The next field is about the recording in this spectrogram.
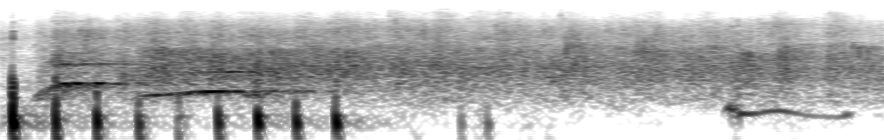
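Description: An audience applauds, starting with a burst of sharp, evenly paced clapping that quickly thins into scattered claps and general crowd noise, with a voice briefly calling out near the end.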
